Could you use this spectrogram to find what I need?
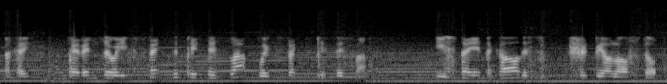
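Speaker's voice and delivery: engineer over team radio; crackly radio instructions to driver; terse pit radio call. Real, not acted. Team radio to driver Kevin Estre.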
